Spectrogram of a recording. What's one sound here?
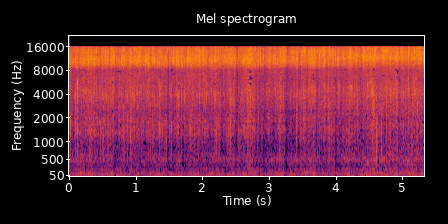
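Chicken sizzles and crackles in hot fat.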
